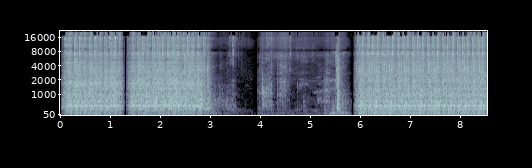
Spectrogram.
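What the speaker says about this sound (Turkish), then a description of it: "Şu kısım ve üst kısım hariç her yere overlock dikişi gibi dikiş yapacağız." Sewing machine running an overlock-style zigzag stitch along a chair cushion cover, loud rapid mechanical whirring in long bursts, with a brief pause and quieter handling sounds midway before stitching resumes.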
